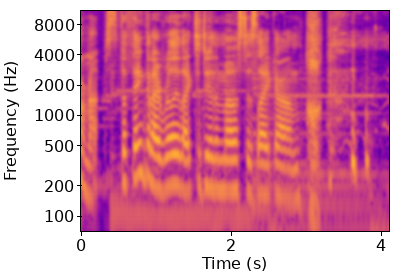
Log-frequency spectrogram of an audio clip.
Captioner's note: snorting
